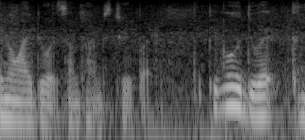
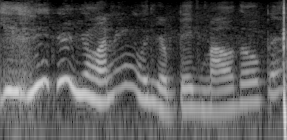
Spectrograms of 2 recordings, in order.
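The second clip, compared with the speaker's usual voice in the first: loud laughing question; 11 semitones higher, 11 dB louder than usual. Retold or imitated. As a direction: laugh through it, loud and high. Mocking dad's yawning trick.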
